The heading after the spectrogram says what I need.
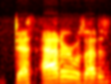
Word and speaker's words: Death Adder: about death ater and uh he Nate kept pronouncing it as Darth AER and he thought it he was just like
